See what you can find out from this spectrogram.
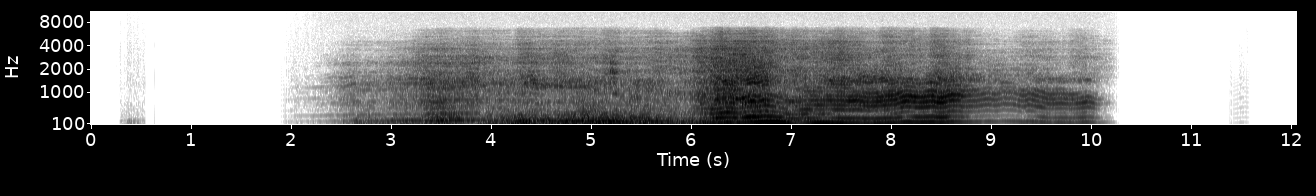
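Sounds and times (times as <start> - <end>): rally car engine revving: 3.1 - 10.1.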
